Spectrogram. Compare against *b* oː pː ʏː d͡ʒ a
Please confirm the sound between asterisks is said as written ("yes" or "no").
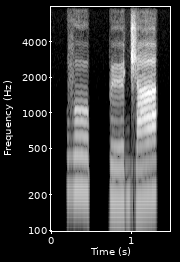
no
